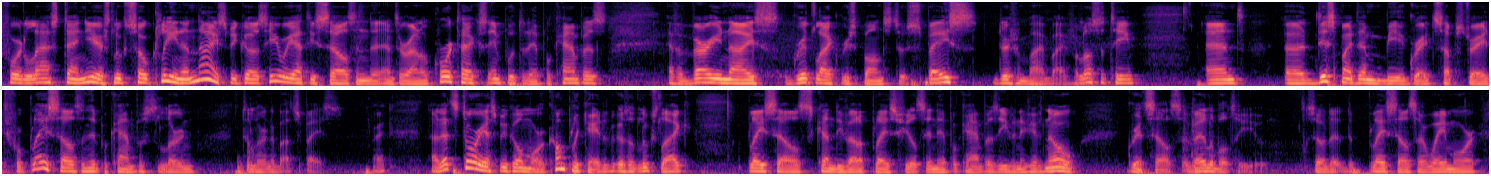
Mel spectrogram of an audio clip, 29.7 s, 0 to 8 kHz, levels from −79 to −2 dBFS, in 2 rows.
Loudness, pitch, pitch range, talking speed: -25 LUFS, 110 Hz, 100-130 Hz, 195 wpm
